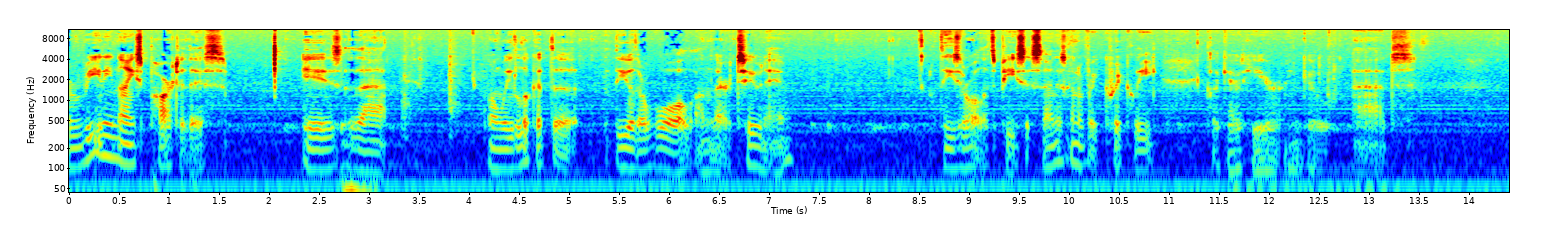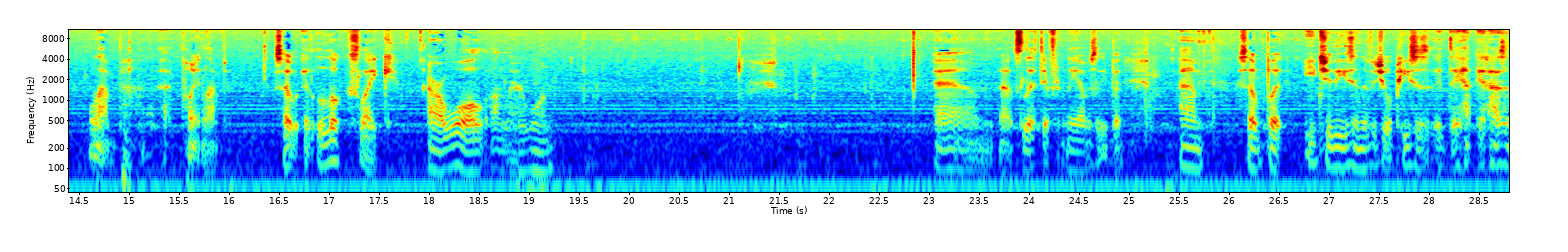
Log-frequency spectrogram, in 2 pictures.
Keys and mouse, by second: 4.2 middle click, 7.4 click, 11.0 click, 19.7 1, 20.7 2, 21.7 1, 22.4 2, 26.3 right click.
